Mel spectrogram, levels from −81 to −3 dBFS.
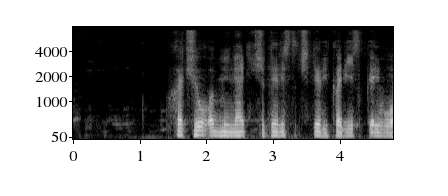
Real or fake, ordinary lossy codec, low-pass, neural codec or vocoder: fake; AAC, 32 kbps; 7.2 kHz; codec, 16 kHz in and 24 kHz out, 0.6 kbps, FireRedTTS-2 codec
